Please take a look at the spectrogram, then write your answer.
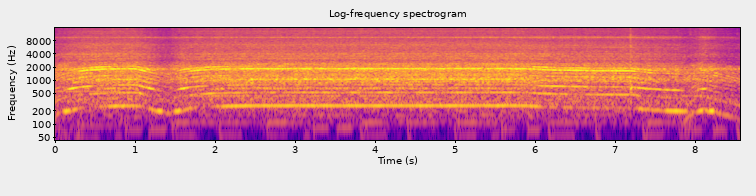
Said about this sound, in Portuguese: Bom, agora que tá tudo batido, vamos levar, pegar uma caneca funda ou uma panela, não importa, e colocar este creme aqui que está no liquidificador para cozinhar.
